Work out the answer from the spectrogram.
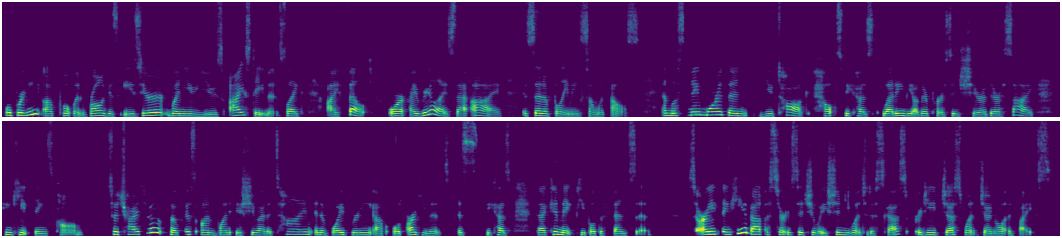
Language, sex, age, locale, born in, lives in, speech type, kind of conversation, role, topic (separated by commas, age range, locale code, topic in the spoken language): English, female, 20-24, en-US, United States, United States, read, expert-assistant, expert, How can trust be built with friends and family?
